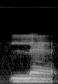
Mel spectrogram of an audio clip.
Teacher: ल एक पार्श्विक ध्वनि है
